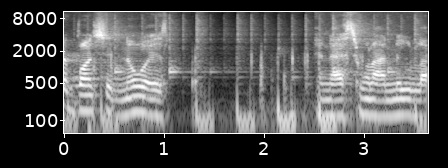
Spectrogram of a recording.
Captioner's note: thudding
